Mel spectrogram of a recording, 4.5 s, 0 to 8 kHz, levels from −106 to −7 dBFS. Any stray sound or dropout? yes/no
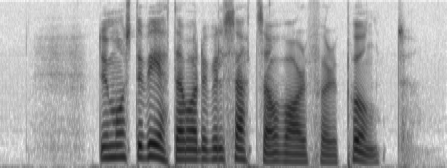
no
